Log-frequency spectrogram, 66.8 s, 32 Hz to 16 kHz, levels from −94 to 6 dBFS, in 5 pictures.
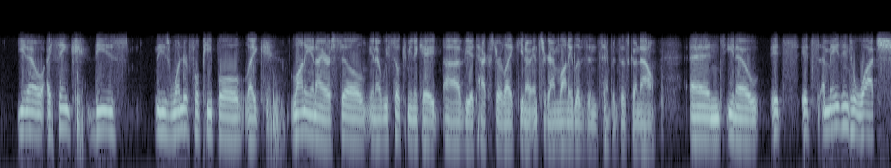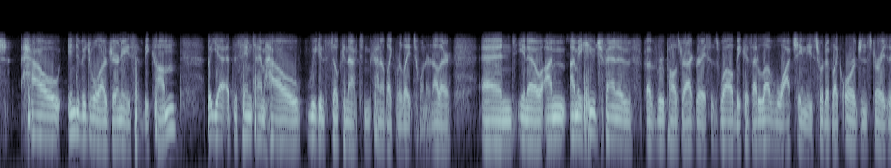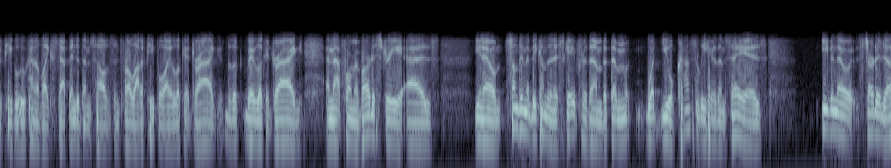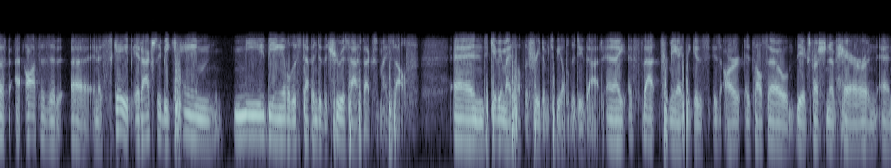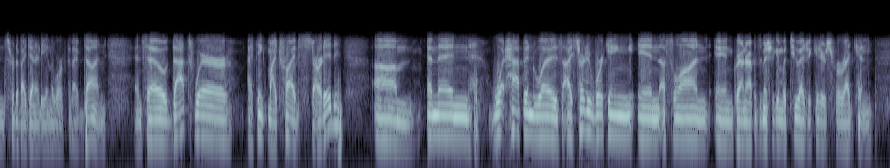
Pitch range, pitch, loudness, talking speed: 95-115 Hz, 100 Hz, -26 LUFS, 210 wpm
